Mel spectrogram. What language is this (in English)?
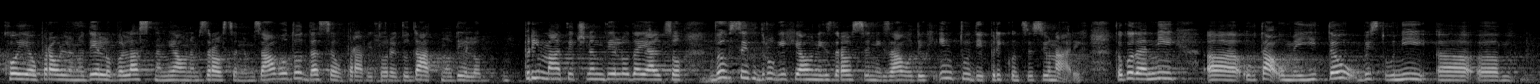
Slovenian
